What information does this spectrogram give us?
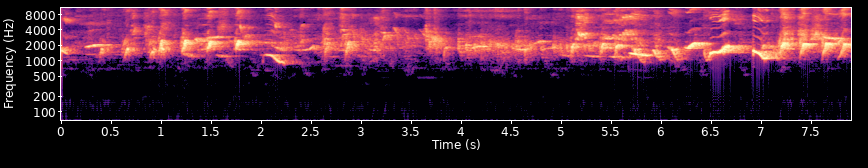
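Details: Straw-headed bulbul, kept as a songbird, heard in a rainy season; continuous bubbling warbled song of quick slurred notes, swelling into loud liquid whistled glides in the second half.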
